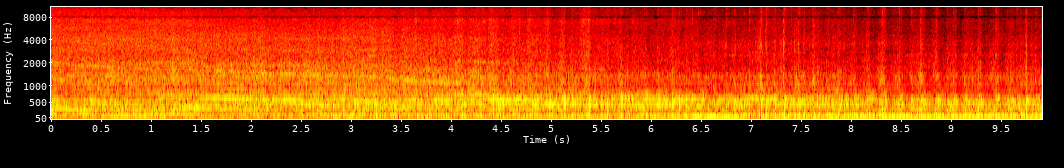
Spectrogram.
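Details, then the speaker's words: Craftsman DYT4000 lawn tractor jacked up in the garage at full throttle to check for bogging: it winds up hard and holds high revs with a strong, clean rasp, no stumble or bog. "I just want to make sure it wasn't bogging down anywhere or anything like that um it did actually really well didn't bog down real fast"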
